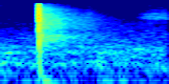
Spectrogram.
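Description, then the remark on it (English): A single sharp hand clap, made so the audio can be aligned later, cracks out once, a quick bright burst that dies away almost instantly, with only faint background hiss before and after. “Okay, so it's for anyone who's wondering as we're doing that, that is so we can actually align the, or I can align the audio later”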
